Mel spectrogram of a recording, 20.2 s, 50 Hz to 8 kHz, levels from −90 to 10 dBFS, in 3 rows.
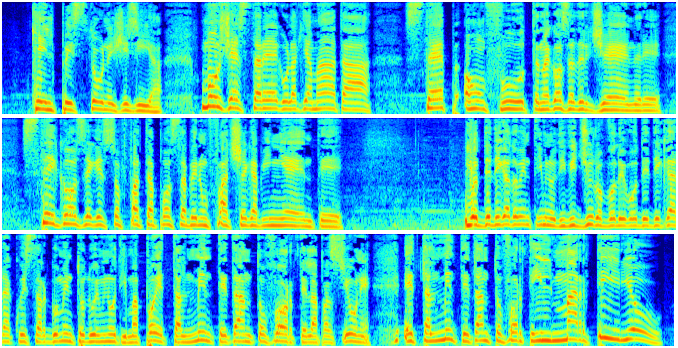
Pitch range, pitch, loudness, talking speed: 165-205 Hz, 185 Hz, -16 LUFS, 165 wpm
